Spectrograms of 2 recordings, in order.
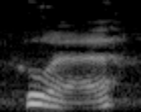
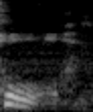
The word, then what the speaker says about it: Whore: Oh, and we had a customer whose name was Whore, and we pronounced it as Huer, and she was like, no, it's Whore.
